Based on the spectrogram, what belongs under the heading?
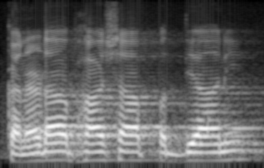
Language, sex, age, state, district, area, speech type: Sanskrit, male, 18-30, Kerala, Kasaragod, rural, spontaneous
